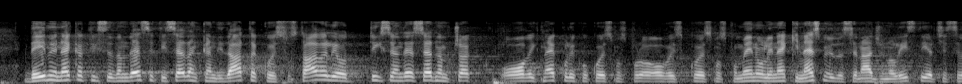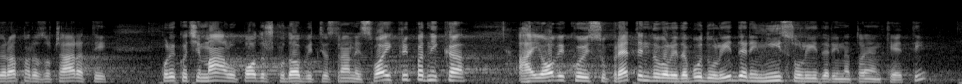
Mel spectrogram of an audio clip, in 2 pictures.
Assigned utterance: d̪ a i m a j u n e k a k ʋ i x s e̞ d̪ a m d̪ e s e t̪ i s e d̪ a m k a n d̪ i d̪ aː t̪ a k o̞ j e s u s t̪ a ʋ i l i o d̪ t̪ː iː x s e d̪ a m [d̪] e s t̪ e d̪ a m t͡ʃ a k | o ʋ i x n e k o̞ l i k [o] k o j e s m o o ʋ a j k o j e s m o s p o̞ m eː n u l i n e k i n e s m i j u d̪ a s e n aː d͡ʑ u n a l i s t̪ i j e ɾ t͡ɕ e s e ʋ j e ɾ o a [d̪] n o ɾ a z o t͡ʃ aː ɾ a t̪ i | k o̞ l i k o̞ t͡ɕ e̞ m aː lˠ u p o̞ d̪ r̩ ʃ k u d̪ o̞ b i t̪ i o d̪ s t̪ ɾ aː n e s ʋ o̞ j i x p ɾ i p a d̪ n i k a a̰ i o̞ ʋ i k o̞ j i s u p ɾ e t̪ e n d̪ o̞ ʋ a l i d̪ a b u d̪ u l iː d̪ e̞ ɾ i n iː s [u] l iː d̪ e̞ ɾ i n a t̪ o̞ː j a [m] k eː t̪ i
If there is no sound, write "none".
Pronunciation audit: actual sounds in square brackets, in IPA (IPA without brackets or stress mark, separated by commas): d̪, o, t̪, u, ŋ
